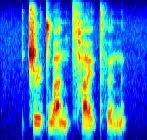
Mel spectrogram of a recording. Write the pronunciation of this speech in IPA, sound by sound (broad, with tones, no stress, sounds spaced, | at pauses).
ʈ͡ʂ ɻ̩˧˥ t̪ w a˨˩ n t͡sʰ a˧˥ ɪ̯ t̪ʰ ə˨˩˦ n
